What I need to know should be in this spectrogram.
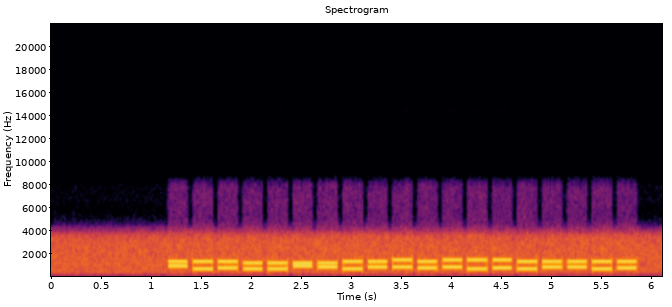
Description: DTMF, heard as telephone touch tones, dialled by machine, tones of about 200 ms. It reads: 02511*7289593628825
